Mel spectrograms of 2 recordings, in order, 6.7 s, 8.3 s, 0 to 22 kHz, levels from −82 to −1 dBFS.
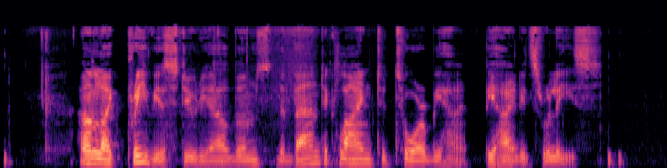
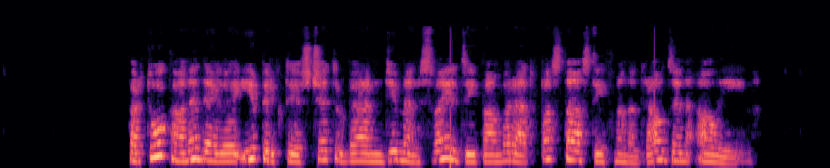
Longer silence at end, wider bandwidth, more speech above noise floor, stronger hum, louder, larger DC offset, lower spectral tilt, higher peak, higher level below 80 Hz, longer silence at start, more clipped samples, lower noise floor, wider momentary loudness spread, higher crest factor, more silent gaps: second, 0.45 s vs 0.8 s; about the same, 12 kHz vs 11.5 kHz; second, 20 dB vs 65 dB; neither; about the same, -23 LUFS vs -23 LUFS; neither; second, -4 dB/octave vs -5.5 dB/octave; about the same, -2 dBFS vs -4 dBFS; about the same, -58 dBFS vs -60 dBFS; second, 0.05 s vs 1.3 s; neither; second, -43 dBFS vs -87 dBFS; first, 17 LU vs 7 LU; about the same, 22 dB vs 20 dB; neither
